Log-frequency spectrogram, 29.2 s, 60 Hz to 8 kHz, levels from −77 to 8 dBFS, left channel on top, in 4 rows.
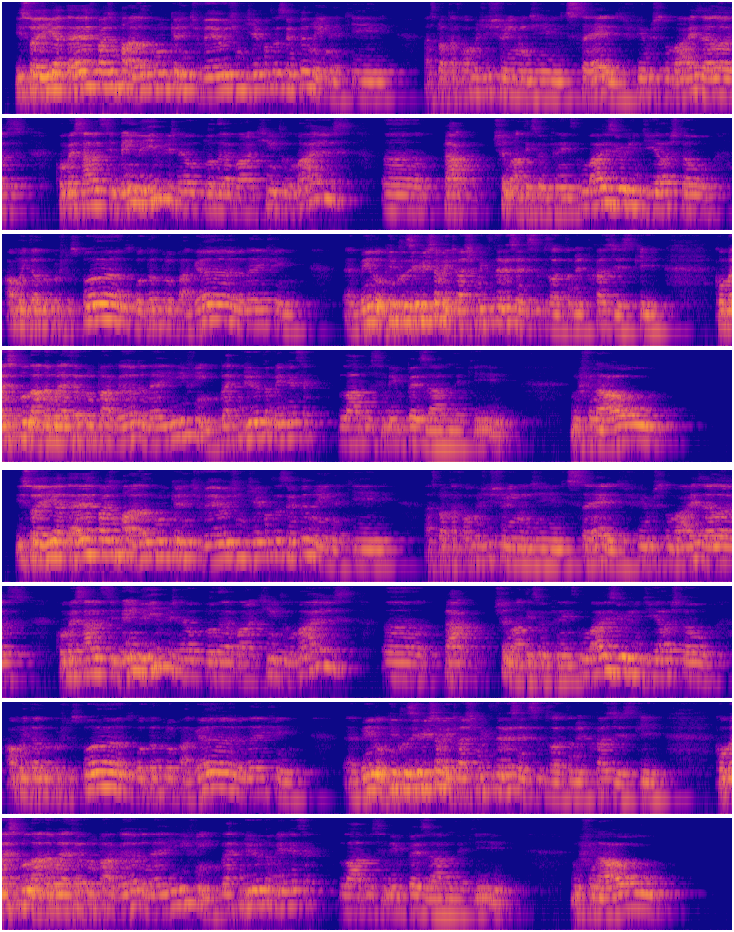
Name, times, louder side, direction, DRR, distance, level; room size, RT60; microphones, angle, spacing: voice 1, 0.1-3.8 4.2-7.5 7.9-10.7 11.1-11.9 12.2-14.3 14.6-17.5 18.0-25.0 25.3-26.9 27.6-28.5, left 1 dB, 80° left, -4 dB, 0.8 m, -24 dB
2.5 x 2.0 x 2.5 m, 0.63 s
head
